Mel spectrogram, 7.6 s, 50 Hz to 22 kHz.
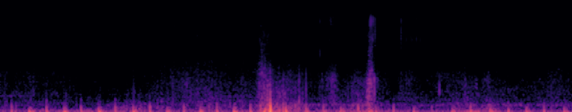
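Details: Own heartbeat recorded while blushing: steady low thudding beats at about 80 a minute, with a faint hum and a few rustles in the background.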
